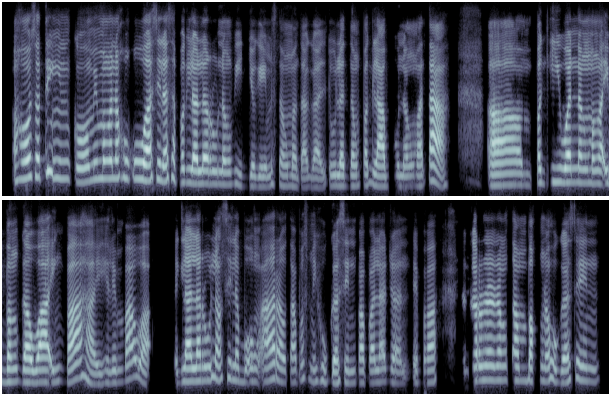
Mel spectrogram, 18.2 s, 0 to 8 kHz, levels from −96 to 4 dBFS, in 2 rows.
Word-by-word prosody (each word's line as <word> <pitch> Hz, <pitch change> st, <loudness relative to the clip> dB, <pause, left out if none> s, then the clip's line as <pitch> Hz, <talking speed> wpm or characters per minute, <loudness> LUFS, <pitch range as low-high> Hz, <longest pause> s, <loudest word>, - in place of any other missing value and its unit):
Ako 265 Hz, +5 st, +3 dB
sa 295 Hz, -1 st, +1 dB
tingin 280 Hz, -7 st, -1 dB
ko, 215 Hz, +1 st, +1 dB
may 255 Hz, -, -4 dB
mga 275 Hz, +1 st, +3 dB
nakukuha 270 Hz, -3 st, +5 dB
sila 260 Hz, -4 st, +2 dB
sa 275 Hz, -, -2 dB
paglalaro 200 Hz, -3 st, +3 dB
ng 185 Hz, 0 st, -4 dB
video 160 Hz, -4 st, -9 dB
games 150 Hz, +5 st, -7 dB
ng 165 Hz, -2 st, -8 dB
matagal, 140 Hz, -3 st, -7 dB
tulad 165 Hz, 0 st, -3 dB
ng 160 Hz, +2 st, -7 dB
paglabo 160 Hz, -4 st, +1 dB
ng 160 Hz, 0 st, -8 dB
mata, 165 Hz, +10 st, +4 dB, 0.6 s
um, 175 Hz, 0 st, +3 dB
pag-iwan 215 Hz, +1 st, +1 dB
ng 210 Hz, -1 st, +1 dB
mga 200 Hz, -1 st, 0 dB
ibang 195 Hz, -1 st, 0 dB
gawaing 190 Hz, +2 st, +4 dB
bahay, 180 Hz, -, +1 dB
halimbawa, 190 Hz, +9 st, -2 dB, 0.4 s
naglalaro 205 Hz, +4 st, +2 dB
lang 225 Hz, -3 st, -2 dB
sila 225 Hz, -5 st, -6 dB
buong 195 Hz, +1 st, -7 dB
araw 205 Hz, -2 st, 0 dB
tapos 220 Hz, +6 st, -8 dB
may 190 Hz, -, -12 dB
hugasin 180 Hz, -2 st, -6 dB
pa 180 Hz, -, 0 dB
pala 180 Hz, +2 st, -4 dB
diyan, 170 Hz, -2 st, -8 dB
'di -, -, -11 dB
ba? 185 Hz, +1 st, -3 dB, 0.4 s
Nagkaroon 210 Hz, +4 st, 0 dB
na 220 Hz, 0 st, +4 dB
ng 220 Hz, -, -7 dB
tambak 210 Hz, -2 st, 0 dB
na 200 Hz, -, -1 dB
hugasin. 200 Hz, +1 st, -4 dB
195 Hz, 155 wpm, -23 LUFS, 180-220 Hz, 0.6 s, nakukuha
